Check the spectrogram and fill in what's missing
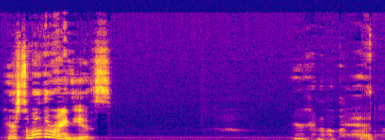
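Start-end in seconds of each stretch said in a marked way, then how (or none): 2.9-3.7 whisper. Real, not acted. Whispered aside.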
